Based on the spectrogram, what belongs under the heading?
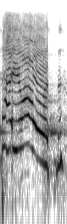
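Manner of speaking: loud, stretched-out rallying greeting; calling out. Real, not acted. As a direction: rouse a sluggish crowd with a long holler. Repeats the greeting to rouse them.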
